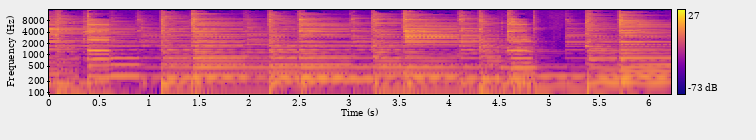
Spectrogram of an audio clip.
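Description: Background music: acoustic guitar strummed in an even, steady rhythm, an instrumental stretch of a song with no singing.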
